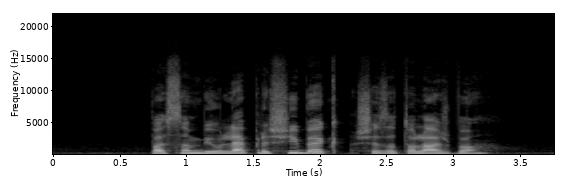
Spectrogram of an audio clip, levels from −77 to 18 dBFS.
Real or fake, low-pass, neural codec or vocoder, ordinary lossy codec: fake; 19.8 kHz; vocoder, 44.1 kHz, 128 mel bands every 512 samples, BigVGAN v2; none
